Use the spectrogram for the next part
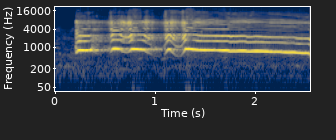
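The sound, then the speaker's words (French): A rooster crows once, loud, a long cock-a-doodle-doo with a wavering middle and a sustained, slowly falling final note, with no talking over it. “Il gonfle ses plumes, écrase les autres poulets et pousse un superbe...”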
